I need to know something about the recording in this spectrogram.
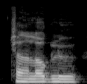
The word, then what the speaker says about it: Çalhanoğlu: Çalhanoğlu, that's the proper way to say it.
